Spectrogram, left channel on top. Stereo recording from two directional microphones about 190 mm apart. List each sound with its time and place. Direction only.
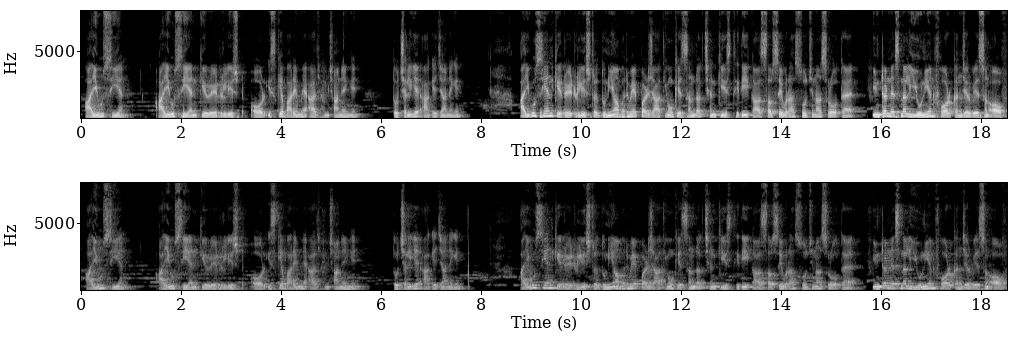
0.1 s speech: 35° left (ahead or behind)
8.8 s speech: 45° left (ahead or behind)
